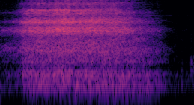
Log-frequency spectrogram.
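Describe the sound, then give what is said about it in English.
Soft airy breath through the nose during a mindfulness breathing exercise: a single quiet hiss that swells, holds for about a second, then fades away. “Allowing yourself a few more breaths in the nose and out the nose.”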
